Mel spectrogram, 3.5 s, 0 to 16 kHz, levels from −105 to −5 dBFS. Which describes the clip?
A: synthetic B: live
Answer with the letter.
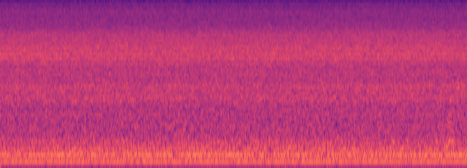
B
